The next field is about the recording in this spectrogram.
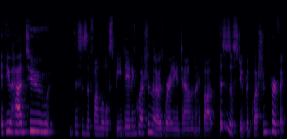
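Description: With a Canadian accent, a woman speaks at a very fast pace in a bright, sharp tone at a medium pitch. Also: lively intonation. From Toronto, Canada. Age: young. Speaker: film student, podcast co-host. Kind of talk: casual chat.

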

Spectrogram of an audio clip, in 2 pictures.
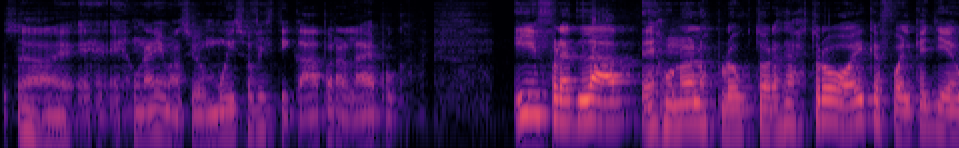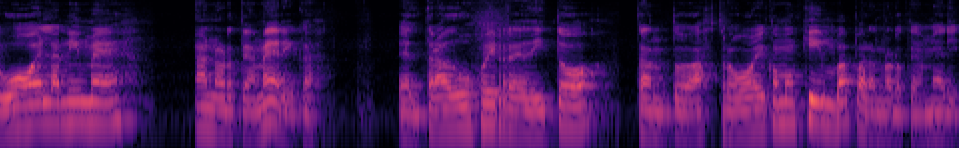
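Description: A fairly high-pitched man with a Venezuelan accent and lively intonation. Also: moderate pace. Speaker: podcast co-host. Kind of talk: casual chat.

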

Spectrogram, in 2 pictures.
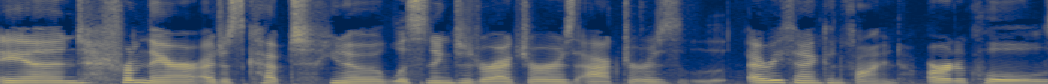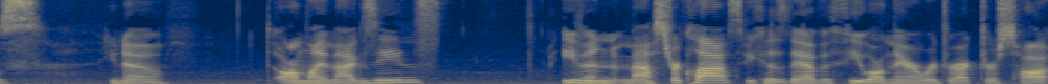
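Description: Fairly even intonation and a moderate pace come through in an ordinary speaking voice. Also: woman, fairly low pitch for a woman. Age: 30s. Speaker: podcast host. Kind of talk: casual monologue.

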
